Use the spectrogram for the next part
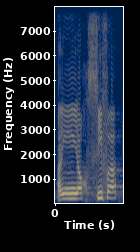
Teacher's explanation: یہاں پر بھی ایک الف کا غنہ کریں گے، ان یخسف، خا کو پر رکھیں گے، حرف مستعلیہ میں سے خا الگ کے اوپر والے حصے سے ادا ہوتا ہے، ان یخسف، سین کو سیٹی کے ساتھ باریک پڑھنا ہے، اور فا کی زبر کو ہم نے کھینچنا نہیں، یا سین کی زیر کو ہم نے کھینچنا نہیں، اس چیز کا بھی خاص خیال رکھنا ہے۔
